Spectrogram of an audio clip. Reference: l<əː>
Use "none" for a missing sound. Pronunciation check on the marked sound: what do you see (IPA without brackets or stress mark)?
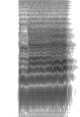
æː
